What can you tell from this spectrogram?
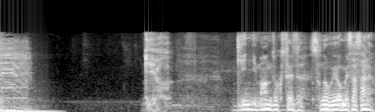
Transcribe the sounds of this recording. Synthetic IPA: ɡʲijo | ɡʲĩɲ̟ːimãnzokɯ̥se̞d͡zɨsono̞ɯe̞ome̞sasaɾɯ

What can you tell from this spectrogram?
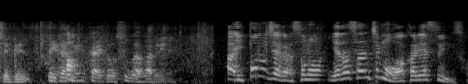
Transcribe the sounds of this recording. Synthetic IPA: ekeekaɡẽŋkait̪oːsɨɡɯakad̪eine | aipːõmɯt͡ɕid̪akaɾaso̞no̞jad̪asãɲ̟t͡ɕimo̞βakaɾʲijasɨĩnd̪esk

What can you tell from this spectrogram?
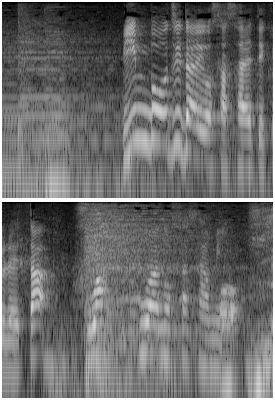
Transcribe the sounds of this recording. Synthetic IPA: bʲĩmbo̞ːʑid̪aio̞sasae̞t̪e̞kɯ̟ɾe̞t̪a | ɸɯ̟βaɸɯ̟βano̞sasamʲi

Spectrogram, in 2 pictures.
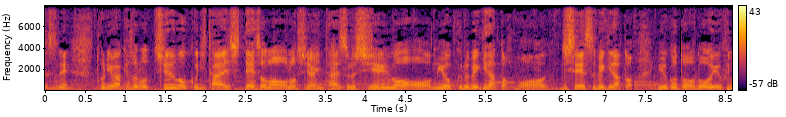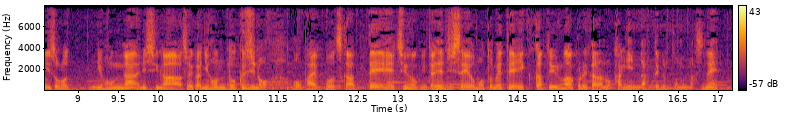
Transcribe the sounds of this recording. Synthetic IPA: esɨne | t̪ʰo̞ɾʲiβake̞so̞no̞t͡ɕɨːɡo̞kɯ̟ɲ̟it̪aiɕi̥t̪e̞so̞no̞ɾo̞ɕiaɲ̟it̪aisɨɾɯ̟ɕiẽ̞ɰ̃o̞mʲio̞kɯ̟ɾɯ̟be̞kʲid̪at̪o̞d͡ʑise̞ːsɨbe̞k̬ʲid̪at̪o̞ | jɯ̟ːko̞t̪o̞ːd̪o̞ːjɯ̟ːɸɯ̟ːɲ̟iso̞no̞ | ɲ̟iɦõ̞ŋɡaɲiɕiɡaso̞ɾe̞kaɲ̟iɦõ̞nd̪o̞kɯ̟ʑino̞ː | paipɯ̟ot͡sɨ̥kat̪ːe̞t͡ɕɨːŋo̞kɯ̟ɲ̟it̪aiɕt̪e̞d͡ʑise̞ːo̞mo̞t̪o̞me̞t̪e̞ikɯ̥kat̪o̞jiɯ̟no̞ɡako̞ɾe̞kaɾano̞kaɡʲiɲ̟inat̪ːe̞kɯ̟ɾɯ̟t̪oːmoimasɨne̞

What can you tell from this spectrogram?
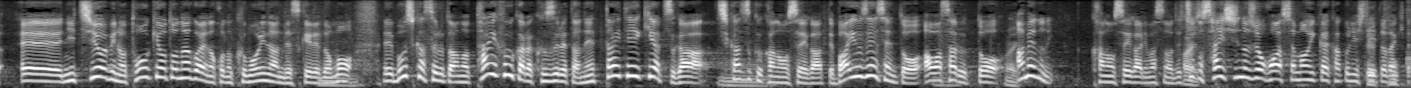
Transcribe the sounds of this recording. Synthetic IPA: eːɲ̟it͡ɕijo̞ːbʲino̞t̪o̞ːkʲo̞ːt̪o̞naɡo̞jano̞kono̞kɯ̟mo̞ɾʲinãnd̪e̞sɨ̥ke̞ɾe̞d̪o̞mo̞eːmo̞ɕi̥kasɨɾɯ̟t̪o̞ano̞t̪aiɸɯ̟ːkaɾakɯ̟zɨɾe̞t̪ane̞t̪ːait̪e̞ːkʲiat͡sɨɡat͡ɕi̥kazɨkɯ̟kano̞ːse̞ːɡaːt̪ːe̞baiɯ̟ːzẽ̞ɰ̃sẽ̞nt̪o̞ʔaβasaɾɯ̟t̪o̞ame̞no | kʰano̞ːse̞ːɡaːɾʲimasɨno̞d̪e̞t͡ɕo̞t̪ːosaiɕĩnːo̞ʑo̞ːɦo̞ːβaɕi̥t̪amoːikːaikakɯ̟ɲ̟ĩɕi̥t̪eit̪ad̪akki̥t̪a

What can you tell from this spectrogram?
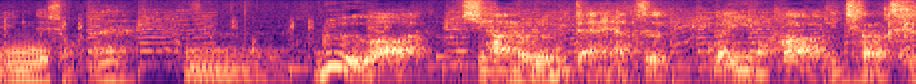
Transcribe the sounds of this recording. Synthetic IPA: ind̪e̞ɕo̞ːne | ɯ̃ | ɾɯ̟ːβa | ɕiɦãnːo̞ɾɯ̟ːmʲit̪a̰ina̰ja̰t͡sɨ̰ɡaiːno̞kait͡ɕi̥kaɾat͡sɨ̥k

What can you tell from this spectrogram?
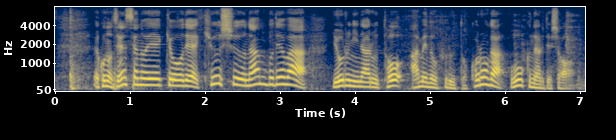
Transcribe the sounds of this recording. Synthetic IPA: ko̞no̞zẽ̞ɰ̃se̞ːnoe̞ːkʲo̞ːd̪e̞kʲʰɨːɕɨːnãmbɯ̟d̪e̞βa | jo̞ɾɯ̟ɲ̟inaɾɯ̟t̪o̞ame̞no̞ɸɯ̟ɾɯ̟t̪o̞ko̞ɾo̞ɡao̞ːkɯ̟naɾɯ̟d̪e̞ɕo̞̰ː

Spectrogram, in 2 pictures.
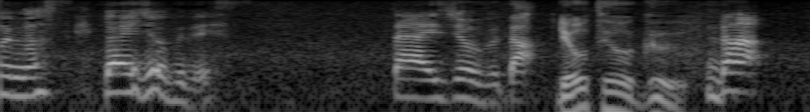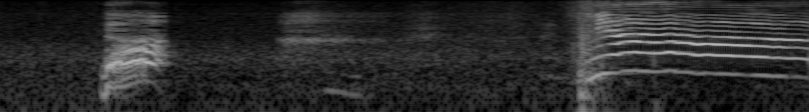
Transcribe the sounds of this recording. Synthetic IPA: imasɨ̥d̪aiʑo̞ːbɯ̟d̪e̞sɨ̥ | d̪̥aiʑo̞ːbɯ̟d̪a̰ɾʲjo̞ːt̪eoɡɯ̟̰ːd̪a | d̪a | mia

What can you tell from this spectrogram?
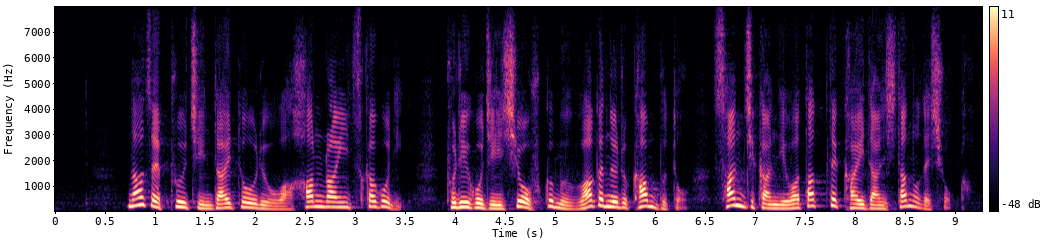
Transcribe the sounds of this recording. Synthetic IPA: naze̞pɯ̟ːt͡ɕĩnd̪ait̪o̞ːɾʲo̞ːβahãnɾãɰ̃it͡sɨ̥kaɡo̞ɲ̟i | pɯ̟ɾʲiɡo̞ʑĩɰ̃ɕio̞ɸɯ̟̥kɯ̟mɯ̟βaɡɯ̟neɾɯ̟kãmbɯ̟t̪o̞̰ | sãɲd͡ʑikãɲ̟ːiβat̪at̪ːe̞kʰaid̪ãɰ̃ɕi̥t̪ano̞d̪e̞ɕo̞ːkḁ

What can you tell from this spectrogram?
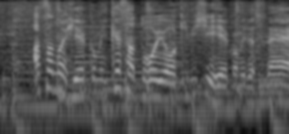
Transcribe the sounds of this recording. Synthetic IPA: asano̞çieko̞mʲike̞sad̪o̞ːjo̞ːkʲibʲiɕiːçieko̞mʲid̪e̞sɨne̞

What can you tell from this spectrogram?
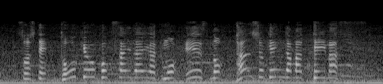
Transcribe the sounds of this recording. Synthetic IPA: so̞ɕi̥t̪e̞t̪o̞ːkʲo̞ːko̞kɯ̟said̪aiɡakɯ̟mo̞eːsɨno̞t̪ãɰ̃ɕo̞kẽ̞ŋɡamat̪ːe̞imasɨ̥

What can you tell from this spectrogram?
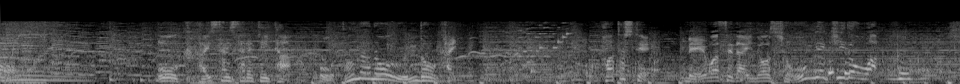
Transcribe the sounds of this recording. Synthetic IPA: oːkɯ̟̥kaisaisaɾe̞t̪e̞it̪a̰ | ot̪o̞nano̞ɯ̟̃nd̪o̞ːkʰaḭ | ɸat̪aɕi̥t̪e̞̰ | me̞ːβase̞d̪aino̞ɕo̞ːɡe̞kʲid̪o̞ːβa

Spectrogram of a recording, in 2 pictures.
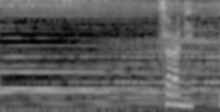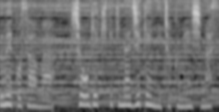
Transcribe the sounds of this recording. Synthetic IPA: saɾaɲ̟i | ɯ̟me̞ko̞sãɰ̃βa | ɕo̞ːɡe̞kʲi̥t̪e̞kʲinaʑikẽ̞ɲ̟ːit͡ɕo̞kɯ̟mẽ̞ɰ̃ɕimasɨ̥

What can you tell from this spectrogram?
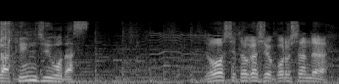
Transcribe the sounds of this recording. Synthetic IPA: ɡakẽ̞ɲd͡ʑɨːo̞d̪asɨ̥ | d̪o̞ːɕi̥t̪e̞t̪oɡaɕ̬iokoɾoɕi̥t̪ãnd̪a

